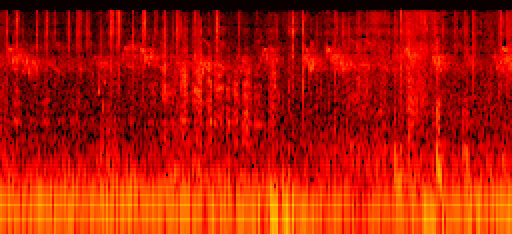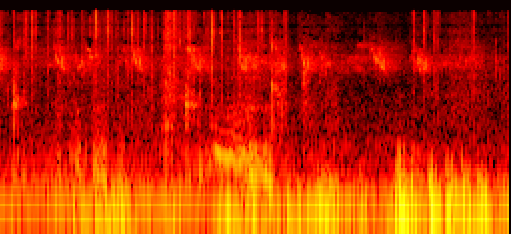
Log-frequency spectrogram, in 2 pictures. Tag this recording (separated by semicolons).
audio; Dogs; walking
